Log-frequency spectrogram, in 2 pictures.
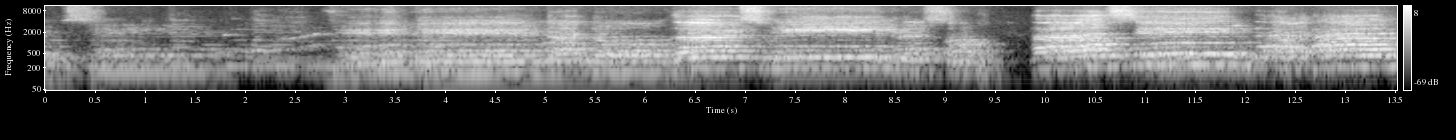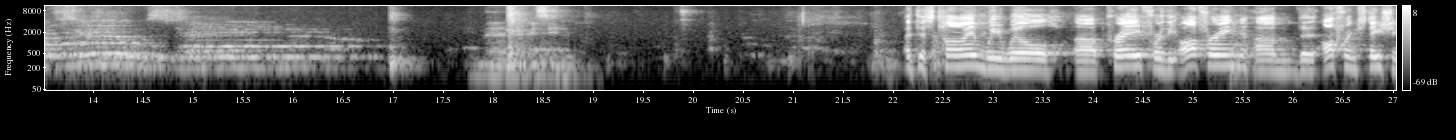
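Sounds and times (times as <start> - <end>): guitar: 0.0 - 6.1
congregation singing: 0.0 - 17.2.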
